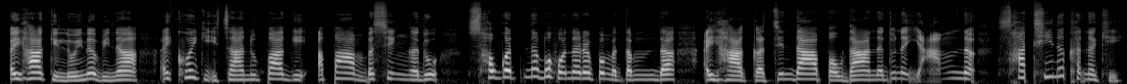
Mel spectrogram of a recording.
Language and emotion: Manipuri, angry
